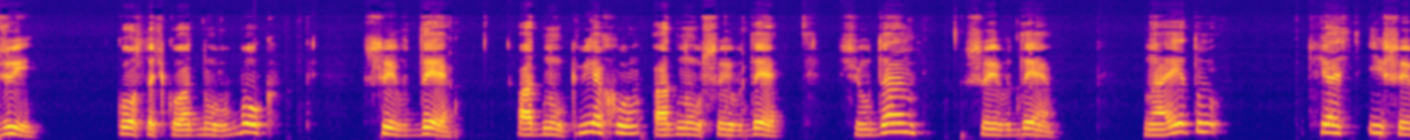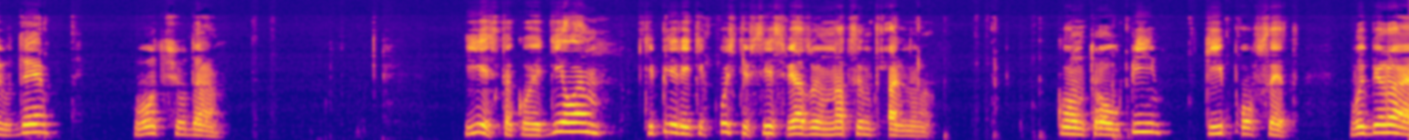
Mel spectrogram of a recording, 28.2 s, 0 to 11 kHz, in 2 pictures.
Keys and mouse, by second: 2.8 click, 4.3 shift+d, 5.7 click, 9.0 click, 10.1 shift+d, 13.0 click, 14.3 shift+d, 16.6 click, 21.1 shift+click, 21.8 shift+click, 23.7 shift+click, 25.1 ctrl+p.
